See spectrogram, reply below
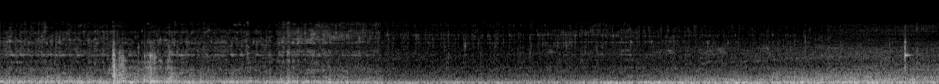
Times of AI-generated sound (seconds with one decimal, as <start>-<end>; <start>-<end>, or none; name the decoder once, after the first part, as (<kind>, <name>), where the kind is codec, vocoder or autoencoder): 0.0-3.3 (vocoder, HiFi-GAN)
